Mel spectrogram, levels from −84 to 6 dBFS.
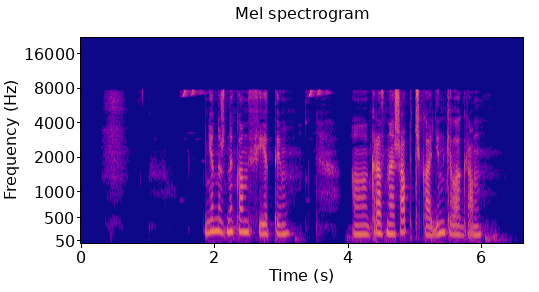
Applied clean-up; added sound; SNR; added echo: none; Chirp, tweet; 14 dB; none.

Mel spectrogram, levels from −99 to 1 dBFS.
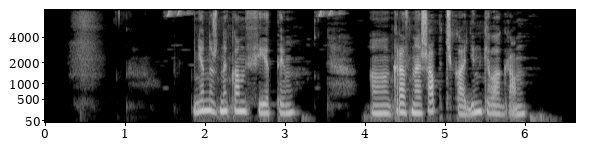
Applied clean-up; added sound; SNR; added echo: classical method Wiener filter.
